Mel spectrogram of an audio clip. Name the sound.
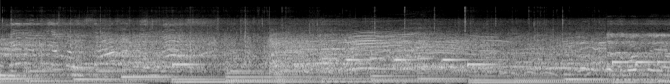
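students applauding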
